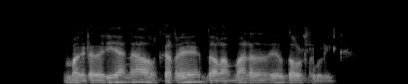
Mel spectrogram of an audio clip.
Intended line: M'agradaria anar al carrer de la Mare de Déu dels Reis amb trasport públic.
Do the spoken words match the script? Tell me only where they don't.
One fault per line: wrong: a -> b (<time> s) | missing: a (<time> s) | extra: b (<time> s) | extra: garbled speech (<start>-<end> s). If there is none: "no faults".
missing: Reis amb trasport (3.1 s)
